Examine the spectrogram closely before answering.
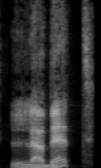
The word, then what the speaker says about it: La Bête: And then I went back to check out The Beast, or as it's pronounced in French, La Bête.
